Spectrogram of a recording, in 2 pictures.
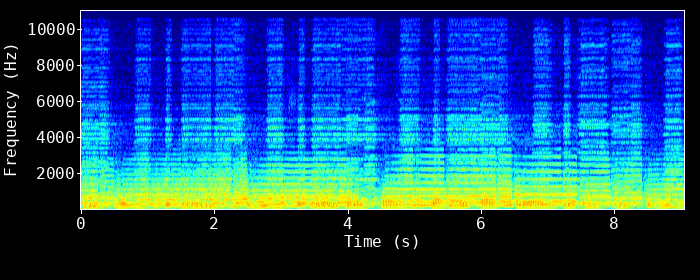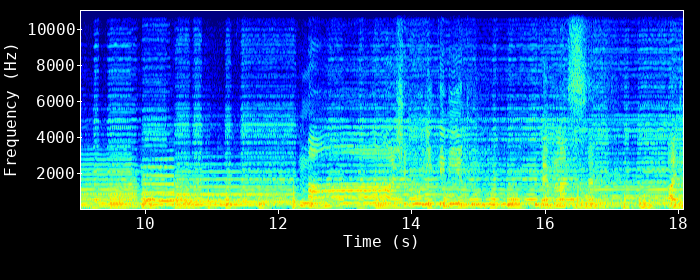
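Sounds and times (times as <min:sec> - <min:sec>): accordion: 0:00.0 - 0:18.0
brass band music: 0:00.0 - 0:18.0.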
